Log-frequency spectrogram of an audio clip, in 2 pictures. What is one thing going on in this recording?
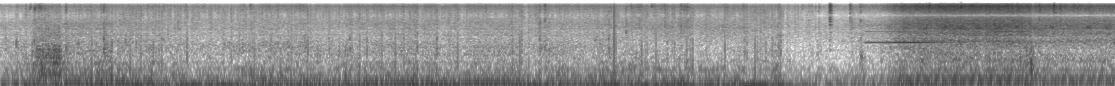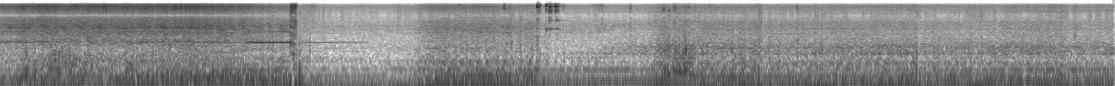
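A car rumbles steadily along a road.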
